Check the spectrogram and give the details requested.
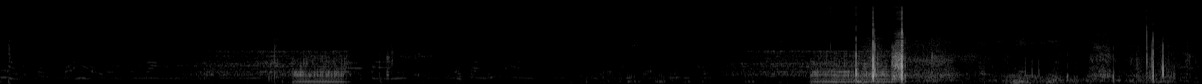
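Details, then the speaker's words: Adult man's loud snoring keeping someone awake: two low, rumbling snores several seconds apart over quiet room noise, with rustling near the end. "Can't sleep because of his loud snoring."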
